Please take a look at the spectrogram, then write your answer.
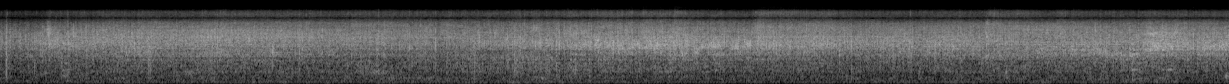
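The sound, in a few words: lamb pieces frying in a skillet after being flipped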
